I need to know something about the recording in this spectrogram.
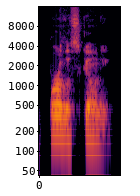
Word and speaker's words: Berlusconi: And so how do you pronounce his name again? Berlusconi.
